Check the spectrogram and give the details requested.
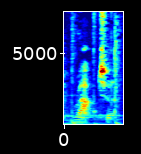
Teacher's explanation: things like rapture has that glottal catch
